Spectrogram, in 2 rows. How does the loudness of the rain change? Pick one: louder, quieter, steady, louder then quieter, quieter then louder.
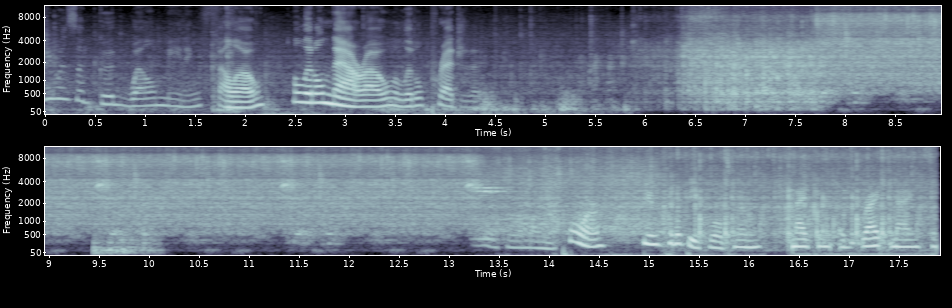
louder.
